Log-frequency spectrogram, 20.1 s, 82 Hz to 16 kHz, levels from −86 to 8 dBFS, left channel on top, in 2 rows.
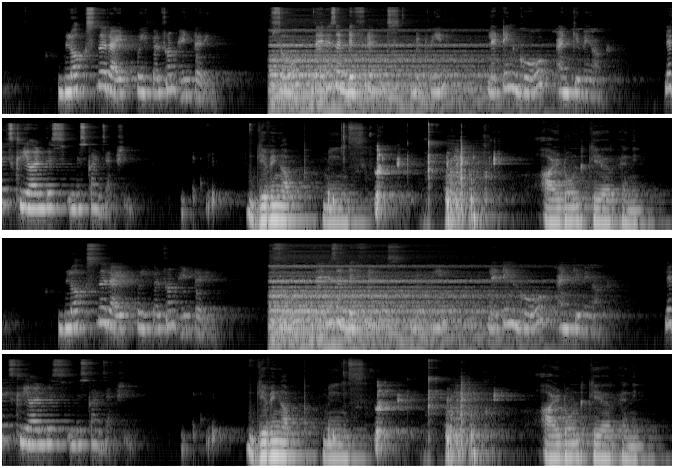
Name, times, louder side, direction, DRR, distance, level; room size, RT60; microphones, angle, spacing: voice 1, 0.8-3.2 4.0-6.8 7.3-9.0 9.9-12.0 14.9-15.1 15.6-15.9 16.7-17.5, left 4 dB, 55° left, 0.5 m, -27 dB
sound 1, 4.0-8.3, equal, 15° right, 1.2 m, -29 dB
voice 2, 13.7-14.4 14.9-15.2 18.1-19.6, equal, 5° left, 0.9 m, -22 dB
22.5 x 8.8 x 3.2 m
head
